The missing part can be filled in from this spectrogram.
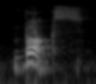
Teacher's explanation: Такой звонкий звук «б», «б». Он резче, чем русский.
